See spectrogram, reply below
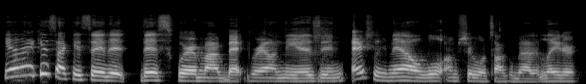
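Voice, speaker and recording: A woman's voice: low-pitched, very animated, normal speed. A woman from Memphis, Tennessee, a club co-founder speaking as an interview guest, friendly and explanatory, laughing often. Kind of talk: casual interview talk.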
